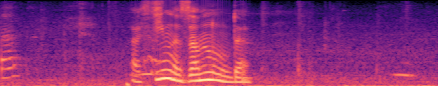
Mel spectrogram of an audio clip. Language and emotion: Russian, angry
